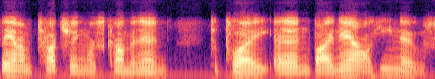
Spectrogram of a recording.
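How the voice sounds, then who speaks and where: A woman's very deep, low pitch, with a monotone, flat intonation at a moderate pace. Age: 60s. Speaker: caller. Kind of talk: call-in question.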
